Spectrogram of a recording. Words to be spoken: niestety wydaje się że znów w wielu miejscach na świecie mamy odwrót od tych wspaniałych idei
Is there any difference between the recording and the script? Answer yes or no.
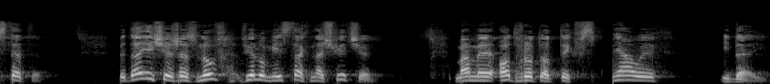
no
